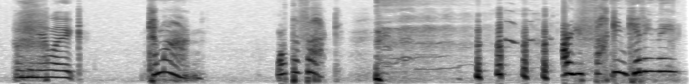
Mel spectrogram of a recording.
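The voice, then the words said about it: Impression of another speaker's swearing. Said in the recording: “impersonating them. Hearing someone do an impression of”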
